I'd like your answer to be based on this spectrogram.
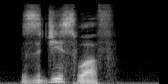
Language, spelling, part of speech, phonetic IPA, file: Polish, Zdzisław, proper noun / noun, [ˈʑd͡ʑiswaf], Pl-Zdzisław.ogg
